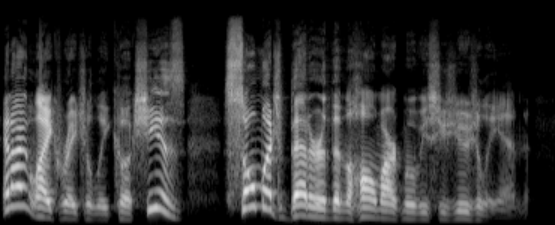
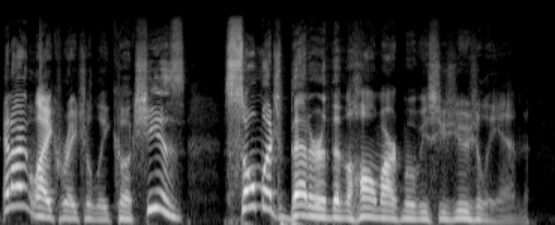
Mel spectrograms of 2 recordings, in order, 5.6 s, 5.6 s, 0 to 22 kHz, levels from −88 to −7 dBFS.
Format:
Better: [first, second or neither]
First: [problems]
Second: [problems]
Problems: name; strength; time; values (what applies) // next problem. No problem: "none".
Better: second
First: thin; somewhat; fading below 300 Hz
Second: none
